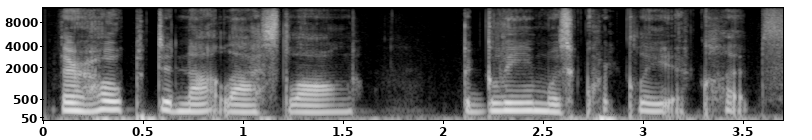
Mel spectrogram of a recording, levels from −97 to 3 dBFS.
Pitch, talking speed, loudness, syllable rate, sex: 190 Hz, 180 wpm, -19 LUFS, 4.5 syllables/s, female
